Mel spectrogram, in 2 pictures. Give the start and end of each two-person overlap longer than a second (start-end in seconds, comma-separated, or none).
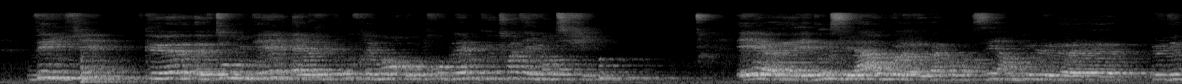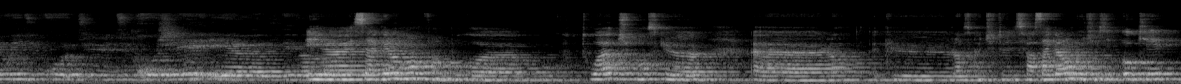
none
